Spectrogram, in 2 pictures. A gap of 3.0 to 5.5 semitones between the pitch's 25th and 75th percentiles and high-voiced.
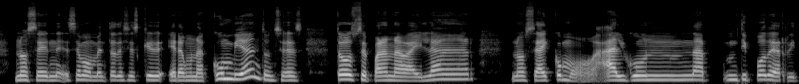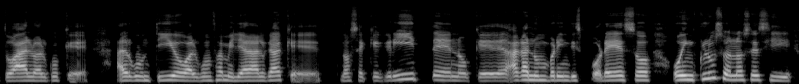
No: narrow, 2.4 semitones; high, 195 Hz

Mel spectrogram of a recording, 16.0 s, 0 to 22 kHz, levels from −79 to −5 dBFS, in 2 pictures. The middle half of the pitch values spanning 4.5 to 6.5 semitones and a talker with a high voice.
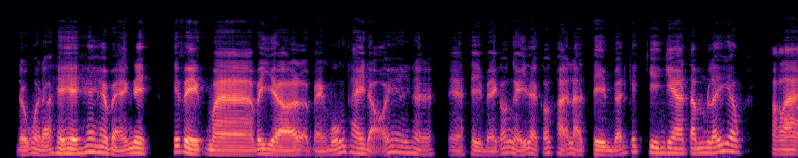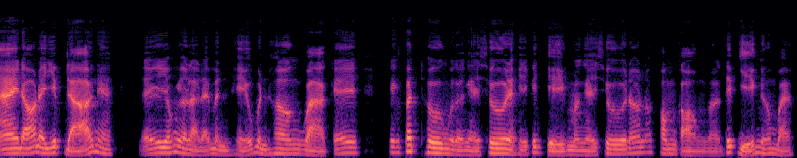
No: average, 4.8 semitones; low, 120 Hz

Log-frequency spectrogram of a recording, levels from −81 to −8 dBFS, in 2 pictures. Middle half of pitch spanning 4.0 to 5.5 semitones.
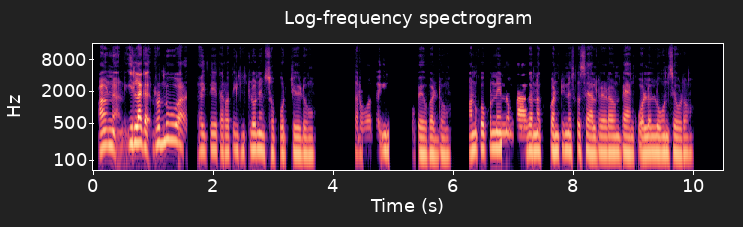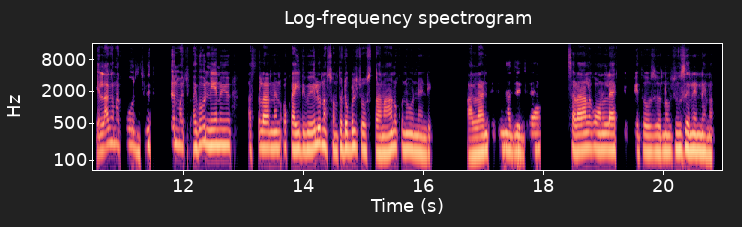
No: average, 2.8 semitones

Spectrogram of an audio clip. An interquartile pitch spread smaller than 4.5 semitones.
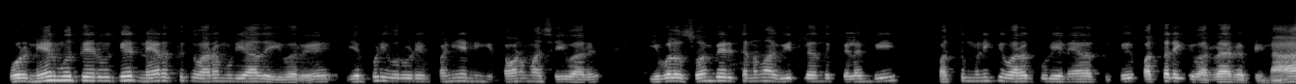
Yes: average, 3.8 semitones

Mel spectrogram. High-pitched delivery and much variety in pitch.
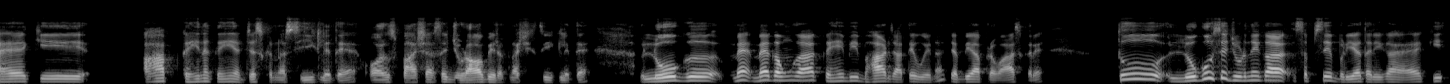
No: low, 135 Hz; wide, 8.0 semitones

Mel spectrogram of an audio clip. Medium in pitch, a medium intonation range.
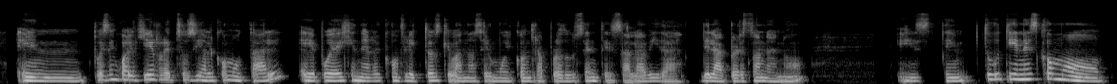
Yes: medium, 165 Hz; average, 3.2 semitones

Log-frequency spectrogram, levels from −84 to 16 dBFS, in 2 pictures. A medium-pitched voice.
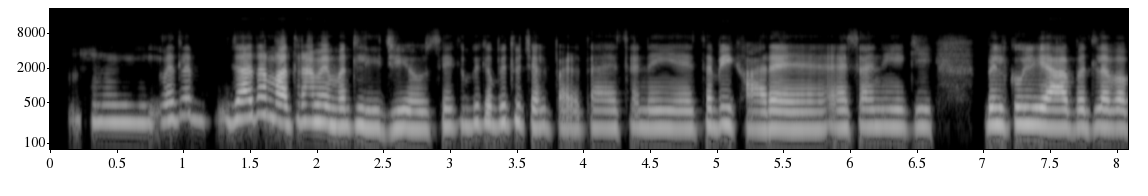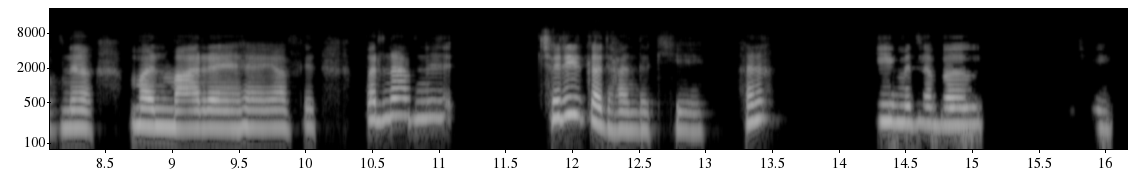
No: high, 195 Hz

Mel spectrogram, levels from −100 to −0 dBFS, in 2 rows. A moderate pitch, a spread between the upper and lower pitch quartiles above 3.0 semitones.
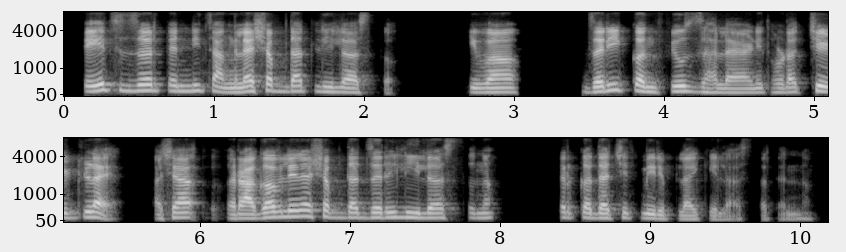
Yes: medium, 170 Hz; average, 3.5 semitones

